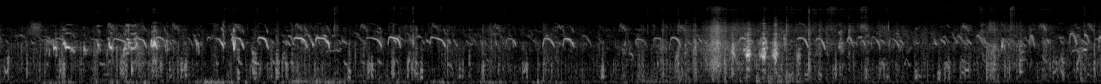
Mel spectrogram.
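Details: Pet chickens in a raising setup, a loud chorus of repeated high curling peeps mixed with short clucks, many birds calling at once without pause.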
